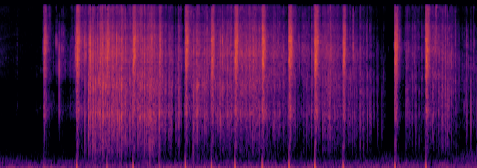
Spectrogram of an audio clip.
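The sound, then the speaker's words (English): Wheat kitty litter pours onto a sheet of paper, to be funneled into a bottle, in a steady, dry granular hiss, studded with sharp crackling ticks as the grains and paper crinkle. No one speaks. “And I'm going to pour a little bit onto this piece of paper so I can funnel it down into this bottle.”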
